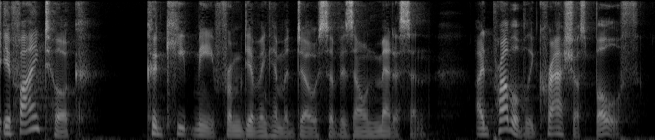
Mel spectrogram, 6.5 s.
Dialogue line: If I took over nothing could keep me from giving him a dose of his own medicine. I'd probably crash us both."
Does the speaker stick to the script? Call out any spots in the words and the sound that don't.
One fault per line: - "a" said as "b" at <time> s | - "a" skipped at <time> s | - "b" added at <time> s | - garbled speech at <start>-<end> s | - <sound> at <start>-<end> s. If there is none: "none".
- "over nothing" skipped at 0.9 s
